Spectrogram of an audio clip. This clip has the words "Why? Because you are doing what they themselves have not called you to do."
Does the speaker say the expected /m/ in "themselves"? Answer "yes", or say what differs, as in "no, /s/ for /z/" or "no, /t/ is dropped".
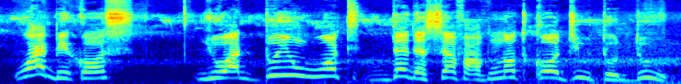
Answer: no, /m/ is dropped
